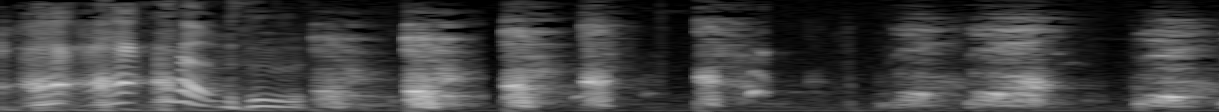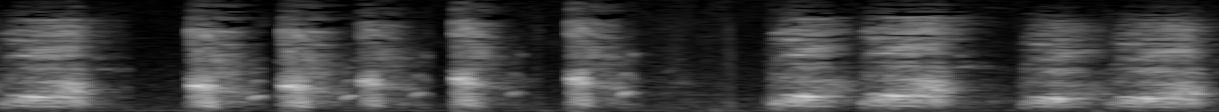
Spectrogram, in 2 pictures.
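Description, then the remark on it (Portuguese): A recorded cough, sampled and played on a keyboard as in the film Ferris Bueller's Day Off, is replayed over and over as a tune, with short, clipped bursts shifted up and down in pitch, falling into a bouncy rhythm with small gaps between notes. “Ele bota a tosse, ele grava, é verdade. E ele bota no teclado, aí ele começa a fazer uma musiquinha com a tosse dele.”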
